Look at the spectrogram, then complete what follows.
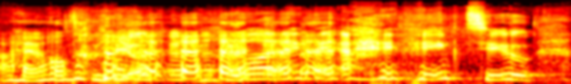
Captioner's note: group laughs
